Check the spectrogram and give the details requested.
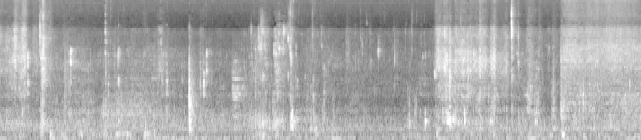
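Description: Faint chewing and small mouth sounds of someone eating scrambled eggs, with scattered soft clicks and a couple of brief rustles.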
